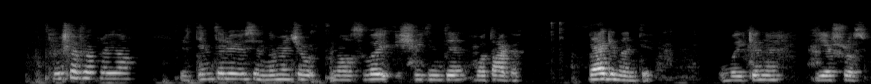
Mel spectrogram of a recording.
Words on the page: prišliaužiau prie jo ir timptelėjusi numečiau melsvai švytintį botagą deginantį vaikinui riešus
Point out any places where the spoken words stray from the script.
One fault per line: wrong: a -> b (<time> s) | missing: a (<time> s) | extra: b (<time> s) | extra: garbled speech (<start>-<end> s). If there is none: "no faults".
no faults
